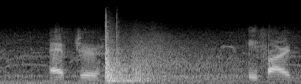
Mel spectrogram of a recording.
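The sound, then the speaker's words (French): A single loud rifle shot, the last of three fired by a man from a window, cracks out and rings off with a short echoing tail, while a voice speaks briefly just before and after it. “Après avoir tiré le dernier ou troisième coup, il ne semblait pas pressé, pressé.”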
